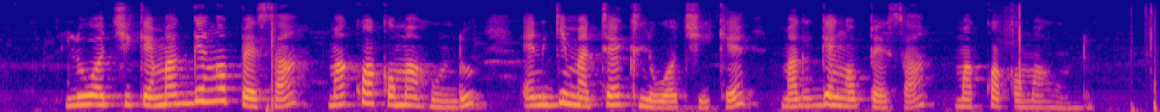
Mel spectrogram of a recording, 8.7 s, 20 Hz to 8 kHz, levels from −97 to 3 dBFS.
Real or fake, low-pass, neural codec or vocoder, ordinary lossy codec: real; 7.2 kHz; none; none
